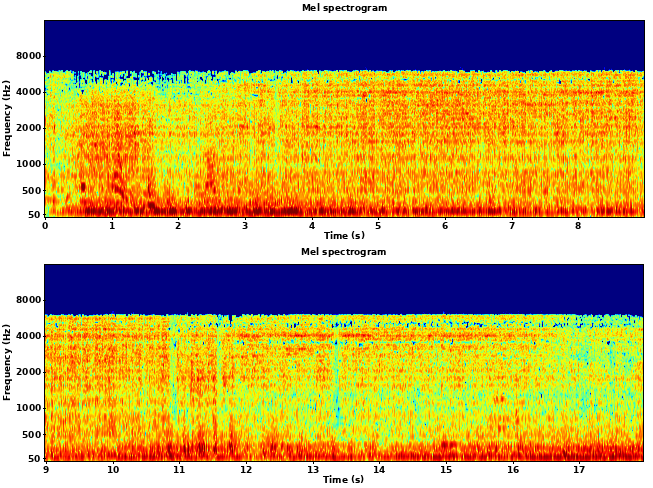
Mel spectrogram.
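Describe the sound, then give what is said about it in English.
A train rumbles loudly and steadily as it slows to a halt, a low droning hum fading out partway through while the heavy mechanical noise carries on, with muffled voices underneath. “No playing hero when the train stops.”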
